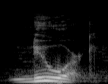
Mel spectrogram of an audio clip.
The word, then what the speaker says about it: Newark: could you say it Newark one more time Newark can everybody say it together nework okay newk let's go we we we getting there all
